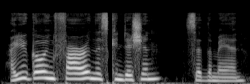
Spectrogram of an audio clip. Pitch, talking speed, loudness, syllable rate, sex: 230 Hz, 240 wpm, -15 LUFS, 6.1 syllables/s, female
